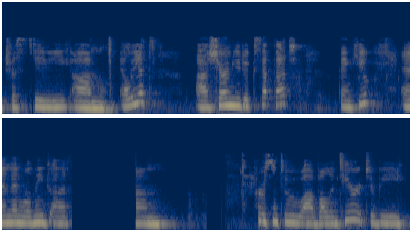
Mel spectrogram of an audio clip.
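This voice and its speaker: A woman's voice: medium pitch, mellow, breathy edge. A woman chairing a formal board meeting, moving through motions with fillers and frequent thanks. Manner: procedural, many fillers and thank-yous. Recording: dull lo-fi meeting recording.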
